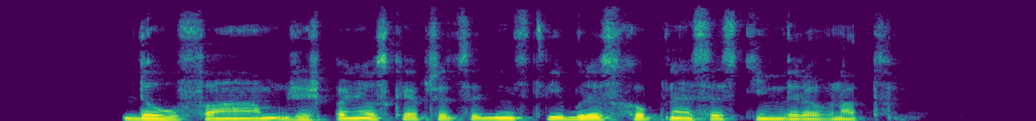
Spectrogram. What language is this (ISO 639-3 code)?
ces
